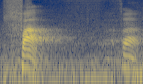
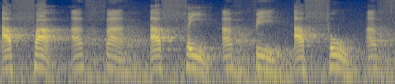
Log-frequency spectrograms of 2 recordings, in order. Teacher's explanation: dia letaknya di gigi seri bertemu dengan bibir bagian bawah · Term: huruf Fa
